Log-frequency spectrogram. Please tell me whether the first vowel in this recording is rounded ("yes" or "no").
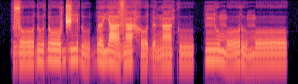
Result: yes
